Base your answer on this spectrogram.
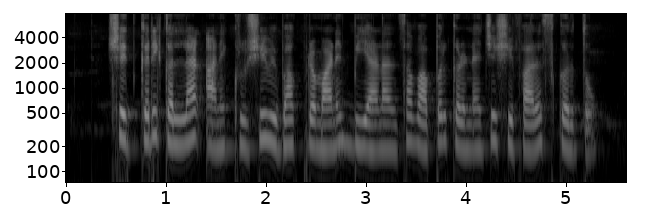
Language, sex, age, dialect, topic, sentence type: Marathi, female, 25-30, Northern Konkan, agriculture, statement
